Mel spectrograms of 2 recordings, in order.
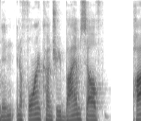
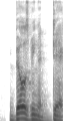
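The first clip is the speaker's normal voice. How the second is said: normal talking voice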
